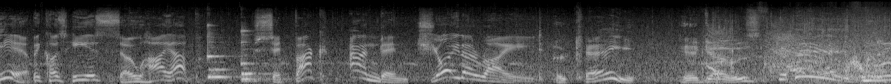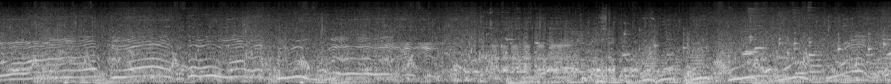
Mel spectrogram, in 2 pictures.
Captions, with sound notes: because he is so high up! - Sit back and enjoy the ride! - Okay, here goes! Wee! Whoa! (Daddy Pig shouting) (laughing, snorting)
